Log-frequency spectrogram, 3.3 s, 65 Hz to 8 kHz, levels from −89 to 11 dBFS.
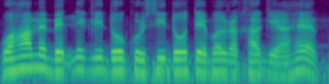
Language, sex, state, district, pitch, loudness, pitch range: Hindi, male, Arunachal Pradesh, Lower Dibang Valley, 135 Hz, -18 LUFS, 130-145 Hz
